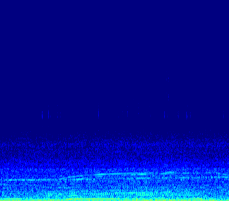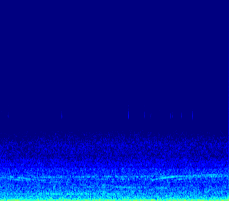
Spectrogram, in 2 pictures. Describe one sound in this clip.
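Tyres roar steadily on a highway from inside a moving car.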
